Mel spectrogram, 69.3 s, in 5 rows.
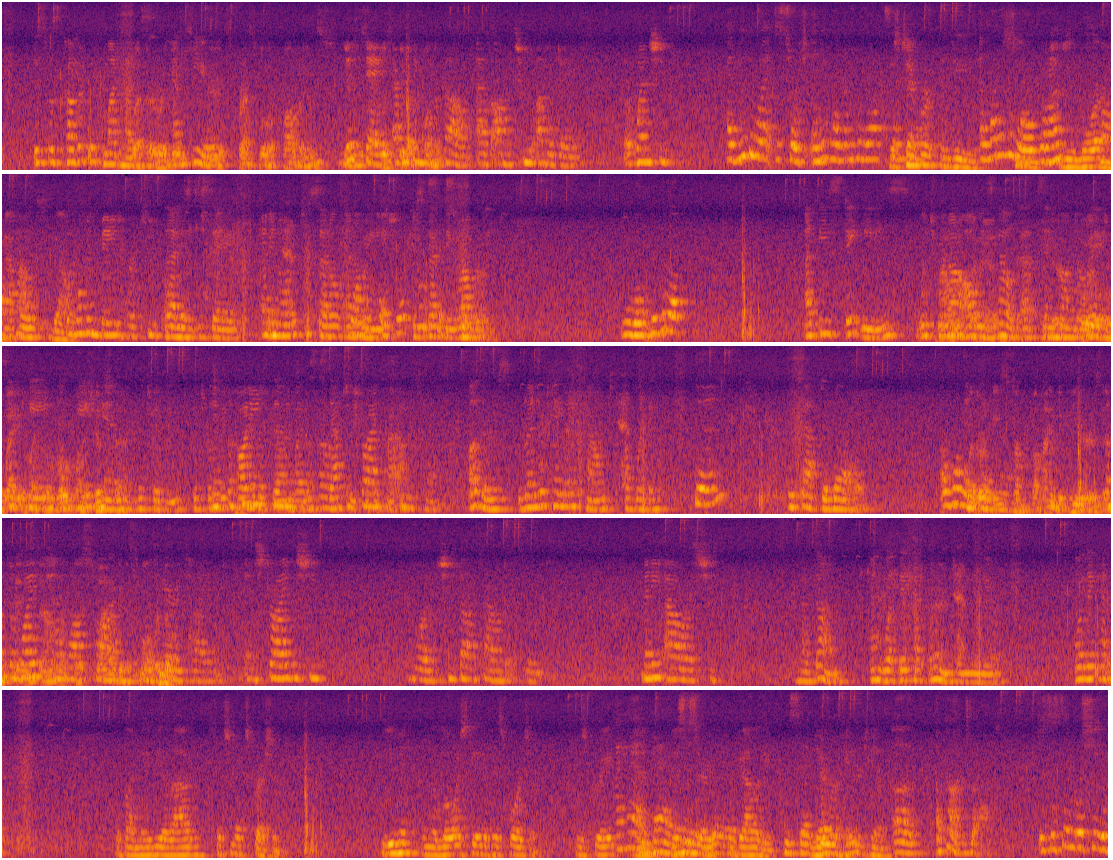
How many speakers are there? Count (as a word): five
